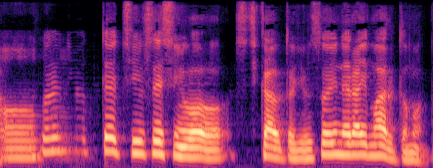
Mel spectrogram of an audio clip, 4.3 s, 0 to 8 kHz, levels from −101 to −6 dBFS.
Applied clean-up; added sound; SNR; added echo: neural mask model DeepFilterNet 3.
